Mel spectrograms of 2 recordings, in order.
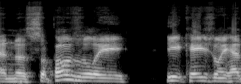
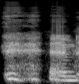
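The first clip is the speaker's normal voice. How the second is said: ordinary delivery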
